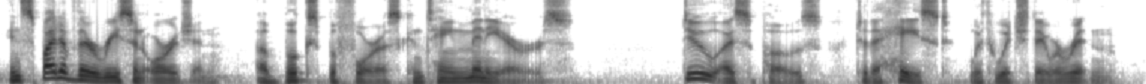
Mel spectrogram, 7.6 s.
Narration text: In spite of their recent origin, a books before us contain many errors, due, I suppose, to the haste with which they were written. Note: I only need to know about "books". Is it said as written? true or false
true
